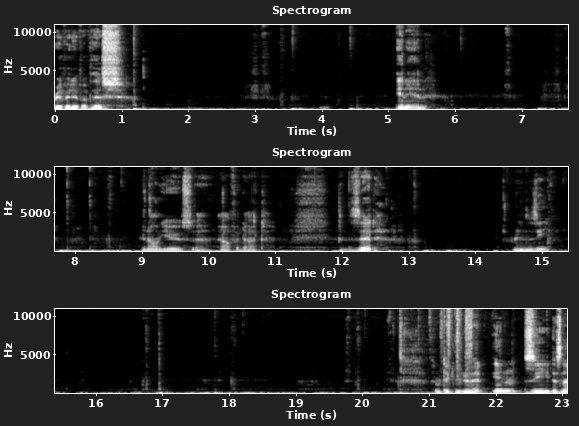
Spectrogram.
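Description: A man speaks calmly and explains, close to a microphone.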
